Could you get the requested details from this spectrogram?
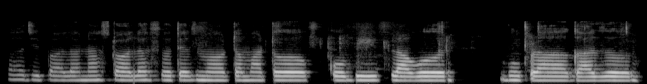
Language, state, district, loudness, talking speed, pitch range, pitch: Bhili, Maharashtra, Dhule, -20 LUFS, 110 wpm, 185-200 Hz, 195 Hz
